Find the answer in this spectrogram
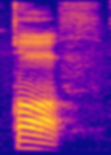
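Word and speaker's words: ق: Qaf, qaf. Imagine this is your tongue again. The back of your tongue touches raises up and touches whatever's above it.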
